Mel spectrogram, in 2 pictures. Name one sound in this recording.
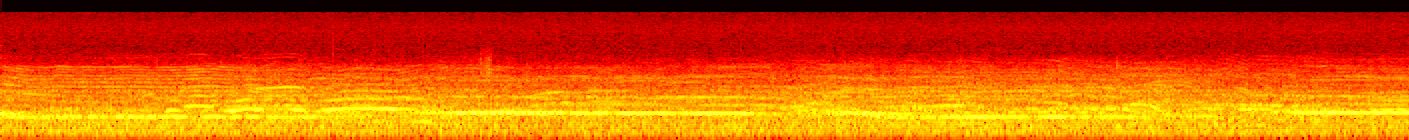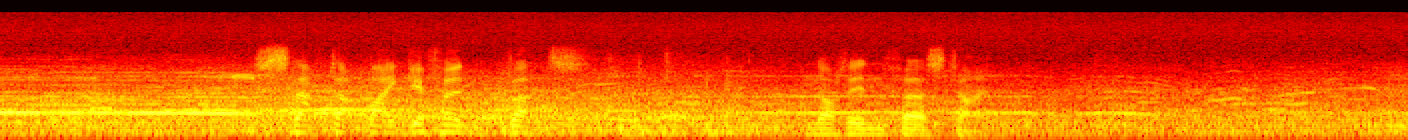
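A large stadium crowd chants and sings.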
